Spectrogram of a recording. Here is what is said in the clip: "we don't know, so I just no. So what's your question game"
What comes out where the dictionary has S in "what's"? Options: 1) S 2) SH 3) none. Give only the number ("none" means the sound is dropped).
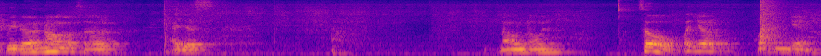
3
